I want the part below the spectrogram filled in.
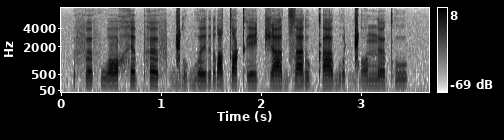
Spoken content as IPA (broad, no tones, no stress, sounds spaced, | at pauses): f œ f w ɔ h ɛ pʰ œ f ɡ͡ǁ o ɡʷ ɛ ɪ̯ r o tˤ ø kʼ e t͡ʃ a d͡z a ɾ u kʼ a ɡʷ œ ɡ͡ǁ ɔ n œ kʼ u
